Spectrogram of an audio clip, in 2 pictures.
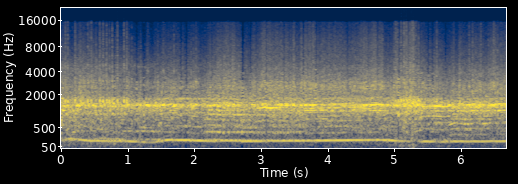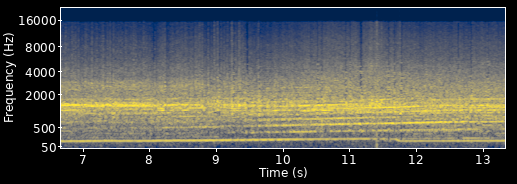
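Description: Mazda MX-5's four-cylinder engine at racing revs, heard from inside the cabin. Its pitch drops near the start and dips briefly midway, as on braking and gear changes, then climbs steadily near the end as the car accelerates.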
